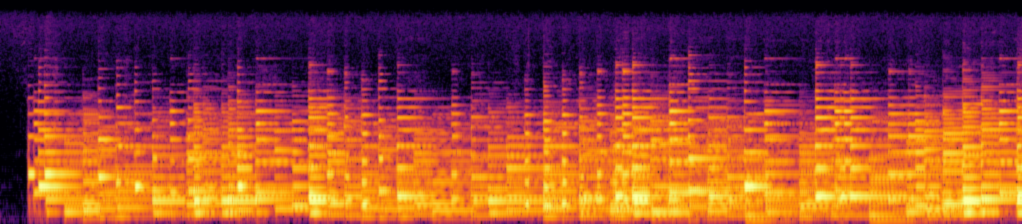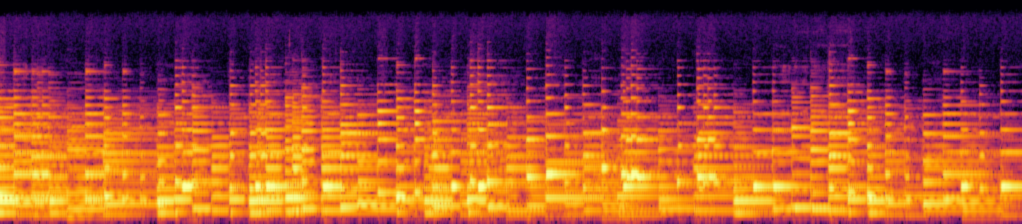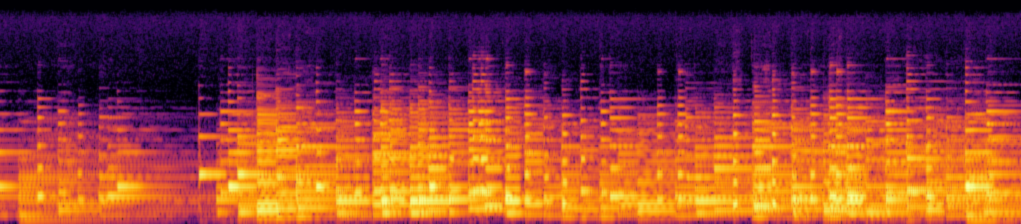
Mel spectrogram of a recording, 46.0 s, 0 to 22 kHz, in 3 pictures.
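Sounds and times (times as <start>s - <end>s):
courante dance piece: 0.0s - 45.9s.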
